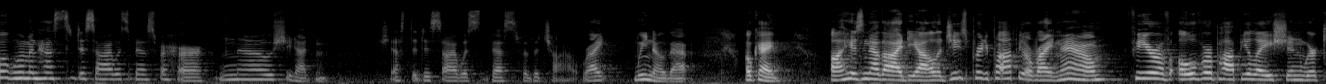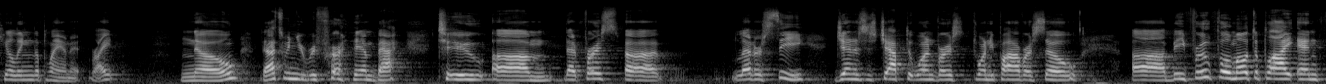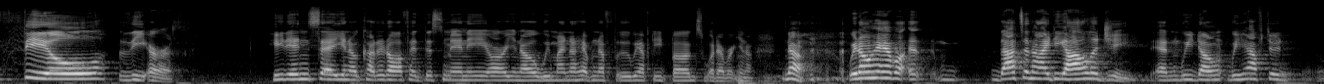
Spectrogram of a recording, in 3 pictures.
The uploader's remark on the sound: This presentation that was recorded live for parents of CCD students at St. Edmond's Church in Lafayette, LA.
